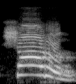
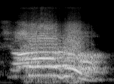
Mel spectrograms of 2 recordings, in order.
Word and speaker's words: স্মরণ: এখানে এই দন্ত স এবং ম ফলার উচ্চারণ হবে তালব্য স এর উপরে চন্দ্রবিন্দু দিলে যে উচ্চারণ হয় সেইটা। বুঝেছ? উচ্চারণ হবে স্মরণ। কি উচ্চারণ হবে? স্মরণ।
